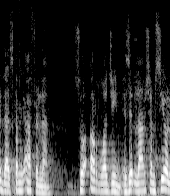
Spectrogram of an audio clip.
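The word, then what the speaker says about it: الرجيم: It is shamsiyah. It's not pronounced. Because it has a ra after it, and ra is one of the letters of lam shamsiyah.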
